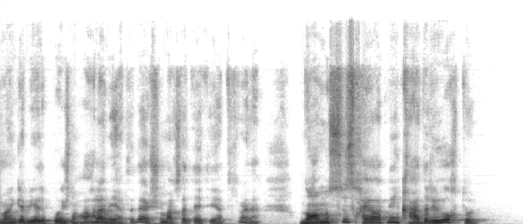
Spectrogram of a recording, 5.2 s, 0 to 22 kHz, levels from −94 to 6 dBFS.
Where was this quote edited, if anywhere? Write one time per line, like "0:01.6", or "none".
none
